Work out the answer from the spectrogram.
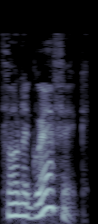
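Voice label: "phonographic", British English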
